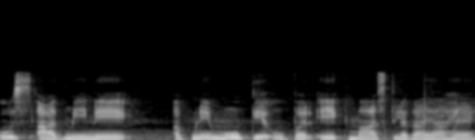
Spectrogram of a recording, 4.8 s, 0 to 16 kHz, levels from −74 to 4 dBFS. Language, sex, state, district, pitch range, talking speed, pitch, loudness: Hindi, female, Bihar, Gaya, 205-230 Hz, 140 wpm, 220 Hz, -15 LUFS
